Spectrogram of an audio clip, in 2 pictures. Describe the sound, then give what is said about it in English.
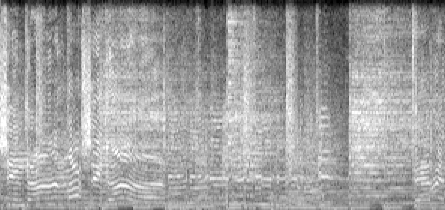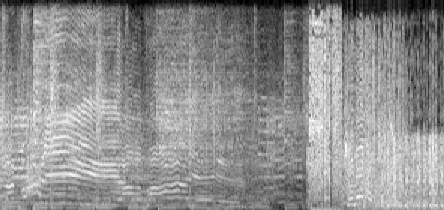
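Machine gun fire during a Taliban attack on a British base: a sudden, loud, rough burst of rapid shots breaks in near the end, after a long stretch of steady tonal music. “Machine gun!”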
